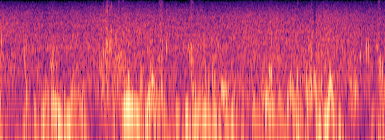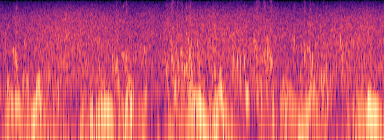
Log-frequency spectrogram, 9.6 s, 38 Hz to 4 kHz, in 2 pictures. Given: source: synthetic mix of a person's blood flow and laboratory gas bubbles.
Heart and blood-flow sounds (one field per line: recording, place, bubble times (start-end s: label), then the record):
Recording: Doppler ultrasound of blood flow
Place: precordium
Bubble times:
0.00-0.06 s: bubbles
0.28-0.39 s: bubbles
0.45-0.83 s: bubbles
1.23-1.66 s: bubbles
1.73-1.83 s: bubbles
1.86-2.12 s: bubbles
2.30-2.77 s: bubbles
3.33-3.55 s: bubbles
3.58-4.21 s: bubbles
4.34-4.64 s: bubbles
4.68-5.18 s: bubbles
5.36-5.62 s: bubbles
6.01-6.11 s: bubbles
6.19-6.67 s: bubbles
6.84-7.32 s: bubbles
7.39-7.55 s: bubbles
7.59-8.28 s: bubbles
8.46-8.98 s: bubbles
9.04-9.14 s: bubbles
9.20-9.28 s: bubbles
From the record:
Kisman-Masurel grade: 342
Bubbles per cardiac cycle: rolling drumbeat, 9 or more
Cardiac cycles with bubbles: 100%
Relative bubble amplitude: moderate (0.250 to 0.450)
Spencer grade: 3 (all of the cardiac periods contain showers or single bubble signals, but not dominating or overriding the cardiac motion signals)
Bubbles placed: anywhere in the cardiac cycle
